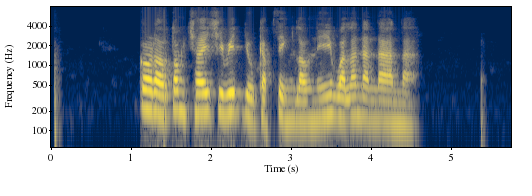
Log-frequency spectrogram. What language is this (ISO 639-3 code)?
tha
